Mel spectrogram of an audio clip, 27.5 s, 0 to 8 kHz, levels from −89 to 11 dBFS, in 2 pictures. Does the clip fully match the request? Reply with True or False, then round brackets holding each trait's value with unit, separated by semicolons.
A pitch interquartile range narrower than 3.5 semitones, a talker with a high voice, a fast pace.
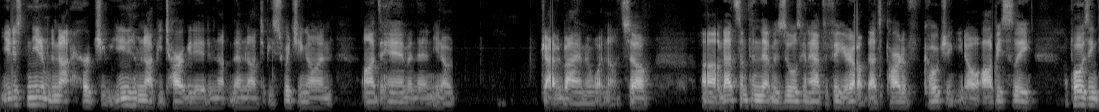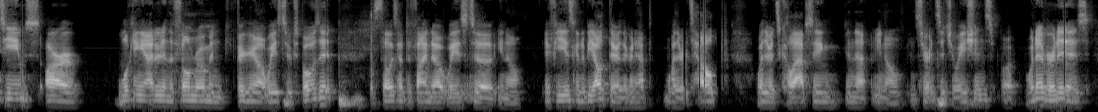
False (2.8 semitones; 100 Hz; 240 wpm)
